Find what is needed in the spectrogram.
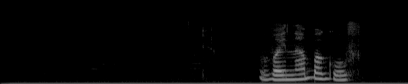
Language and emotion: Russian, neutral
